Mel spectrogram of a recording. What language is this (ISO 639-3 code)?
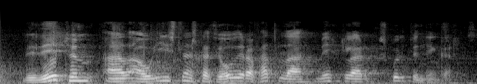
isl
